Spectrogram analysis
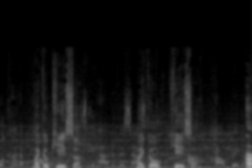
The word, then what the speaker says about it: Chiesa: I want to hear how to pronounce his name. Michael Chiesa?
